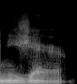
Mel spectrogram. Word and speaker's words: Niger: And if you do it with the country, since it's a Francophone country, it's usually Niger.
